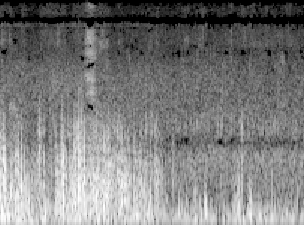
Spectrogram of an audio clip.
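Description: Wind buffeting the microphone: a loud, gusting low rumble that eases off about halfway through.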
